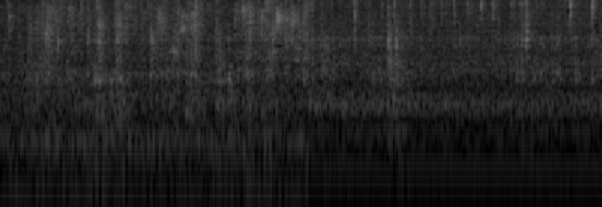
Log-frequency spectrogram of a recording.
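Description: Battered mini hot dog frying in a small pot of hot oil: dense sizzling and crackling, with a faint steady low hum joining about halfway through.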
